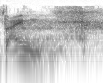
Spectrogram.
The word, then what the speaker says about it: tiny: हैं tiny small tiny, it's not teeny, guys. Many, teachers even pronounce it teeny, not teeny, it's tiny.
